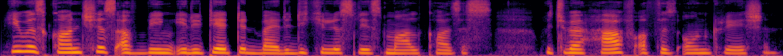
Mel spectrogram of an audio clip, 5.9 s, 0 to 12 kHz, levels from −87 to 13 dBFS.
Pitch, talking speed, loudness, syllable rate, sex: 215 Hz, 175 wpm, -18 LUFS, 5.2 syllables/s, female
